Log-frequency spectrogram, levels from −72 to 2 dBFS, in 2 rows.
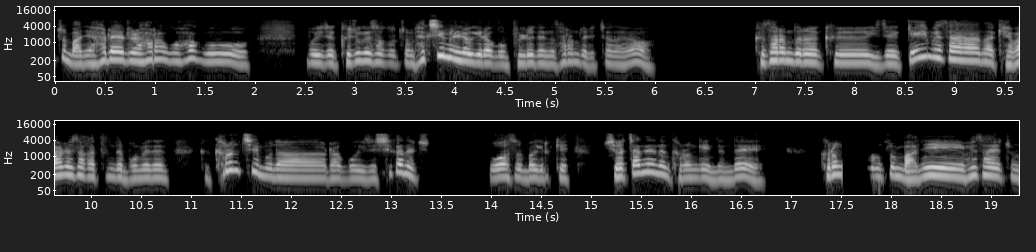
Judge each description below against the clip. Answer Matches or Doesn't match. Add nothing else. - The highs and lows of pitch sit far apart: Doesn't match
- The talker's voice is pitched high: Doesn't match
